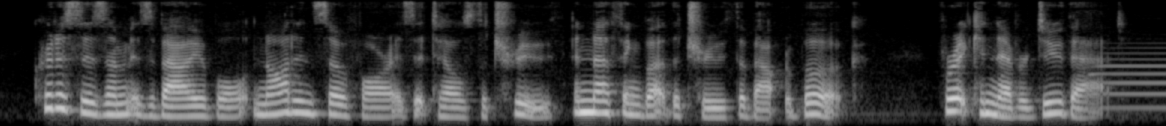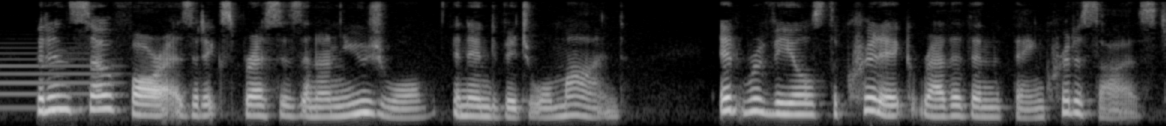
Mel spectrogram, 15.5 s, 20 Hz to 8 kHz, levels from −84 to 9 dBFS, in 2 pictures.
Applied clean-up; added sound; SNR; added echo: none; Wind instrument, woodwind instrument; 20 dB; none.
